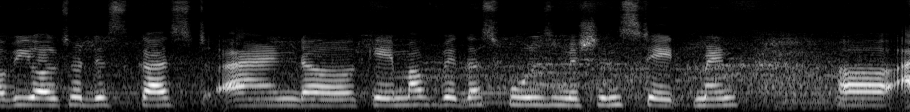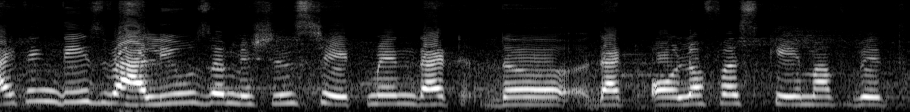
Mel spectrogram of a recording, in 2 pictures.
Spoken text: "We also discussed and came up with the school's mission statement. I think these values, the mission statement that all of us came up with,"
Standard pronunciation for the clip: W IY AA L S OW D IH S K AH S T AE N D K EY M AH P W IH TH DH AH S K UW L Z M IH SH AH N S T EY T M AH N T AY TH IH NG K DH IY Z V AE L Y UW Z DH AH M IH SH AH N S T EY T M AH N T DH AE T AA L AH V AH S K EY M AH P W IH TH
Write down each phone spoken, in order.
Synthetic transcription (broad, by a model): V IY AA L S OW D IH S K AH S T AE N D K EY M AH P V IH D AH S K UW L Z M IH SH AH N S T EY T M AH N T AY T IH NG K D IY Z V AE L Y UW Z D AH M IH SH AH N S T EY T M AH N T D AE T AA L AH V AH S K EY M AH P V IH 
